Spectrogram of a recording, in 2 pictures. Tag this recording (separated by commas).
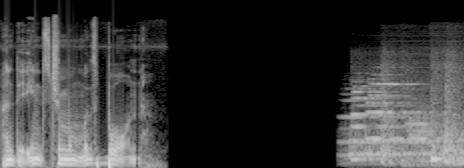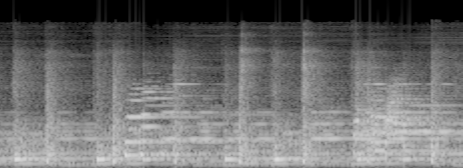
Drum, Percussion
